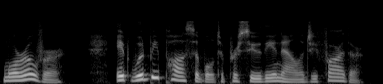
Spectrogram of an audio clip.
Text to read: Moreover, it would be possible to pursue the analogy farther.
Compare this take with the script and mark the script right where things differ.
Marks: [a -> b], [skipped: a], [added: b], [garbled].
Moreover, it would be possible to pursue the analogy farther.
